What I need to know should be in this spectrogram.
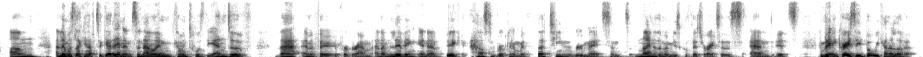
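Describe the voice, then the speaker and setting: A man talks at a fairly quick pace with a British accent. His pitch is fairly high with ordinary variation. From United Kingdom. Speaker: musical theatre writer. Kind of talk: interview. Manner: hesitant, many fillers.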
